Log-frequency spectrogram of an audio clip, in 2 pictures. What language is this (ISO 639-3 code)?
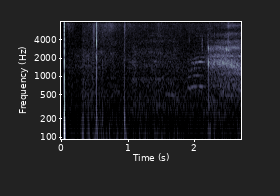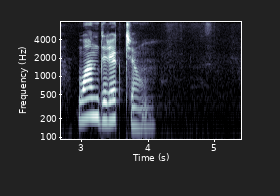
rus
